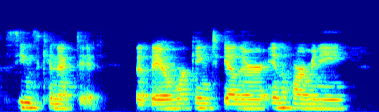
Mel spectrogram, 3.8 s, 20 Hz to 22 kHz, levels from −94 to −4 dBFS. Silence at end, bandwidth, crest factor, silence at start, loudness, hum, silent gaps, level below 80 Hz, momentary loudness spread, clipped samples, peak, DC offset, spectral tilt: 0.35 s; 7.4 kHz; 16 dB; 0.15 s; -28 LUFS; none; none; -80 dBFS; 11 LU; under 0.1%; -12 dBFS; under 0.1%; -5.5 dB/octave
